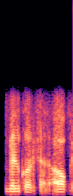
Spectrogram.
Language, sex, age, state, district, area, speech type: Hindi, male, 18-30, Rajasthan, Karauli, rural, conversation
